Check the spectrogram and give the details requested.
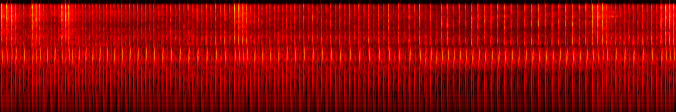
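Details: Honda Supra Fit motorcycle, exhaust pipe removed, after replacing the crankcase seal and re-fitting the piston rings for heavy smoking: sharp, even popping from the open exhaust port, no misses or stumbles, no smoke; runs clean.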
